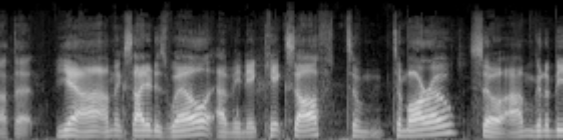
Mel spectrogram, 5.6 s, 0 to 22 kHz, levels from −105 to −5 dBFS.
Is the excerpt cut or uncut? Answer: uncut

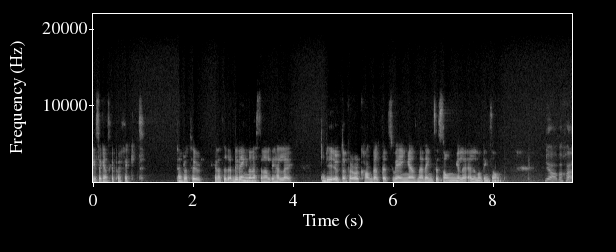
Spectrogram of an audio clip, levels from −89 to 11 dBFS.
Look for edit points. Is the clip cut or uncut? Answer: uncut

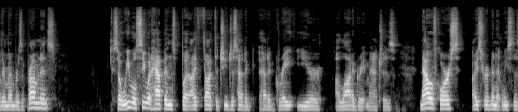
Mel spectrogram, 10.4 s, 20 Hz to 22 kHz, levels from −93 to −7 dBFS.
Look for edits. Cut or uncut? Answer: cut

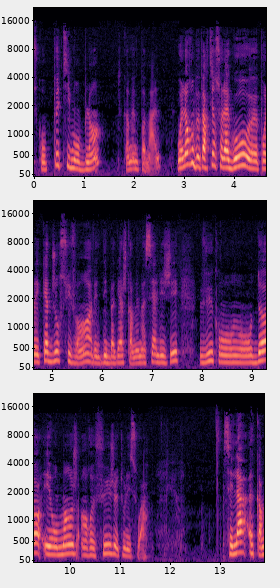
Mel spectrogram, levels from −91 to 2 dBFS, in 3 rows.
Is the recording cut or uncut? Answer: cut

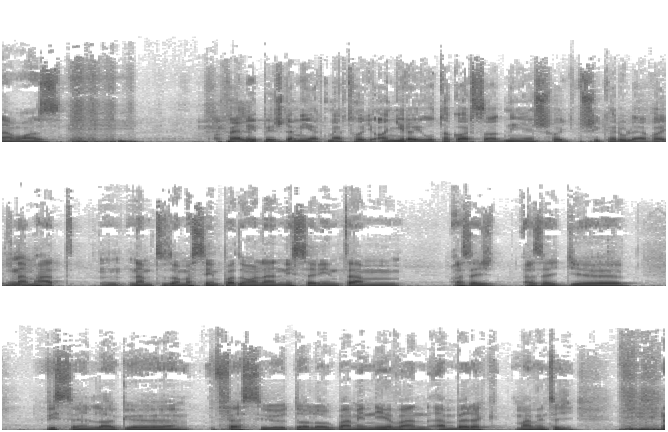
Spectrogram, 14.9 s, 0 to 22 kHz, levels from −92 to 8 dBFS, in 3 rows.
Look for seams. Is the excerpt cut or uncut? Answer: uncut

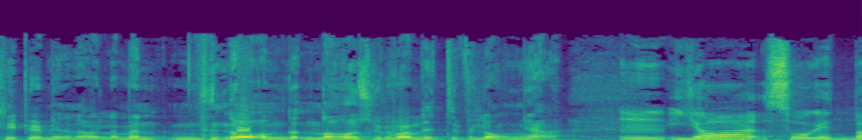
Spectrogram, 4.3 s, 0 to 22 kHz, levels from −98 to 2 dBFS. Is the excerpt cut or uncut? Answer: cut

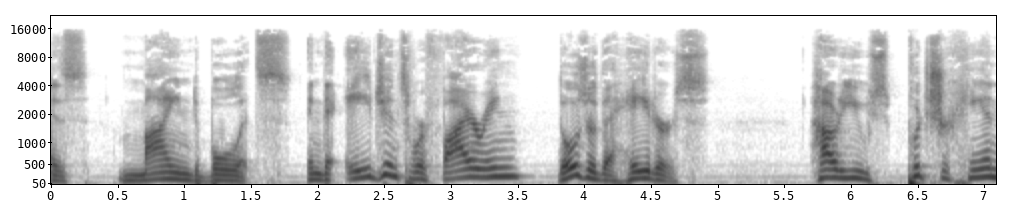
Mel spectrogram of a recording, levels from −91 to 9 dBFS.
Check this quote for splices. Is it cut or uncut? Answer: cut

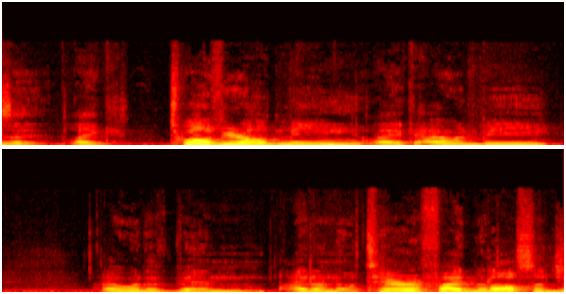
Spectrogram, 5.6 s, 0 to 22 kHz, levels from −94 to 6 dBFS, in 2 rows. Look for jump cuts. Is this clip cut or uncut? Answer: uncut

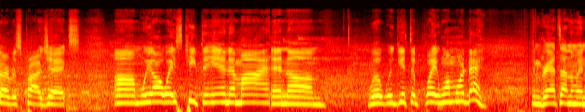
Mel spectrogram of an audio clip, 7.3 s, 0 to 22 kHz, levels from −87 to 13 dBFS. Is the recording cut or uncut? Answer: cut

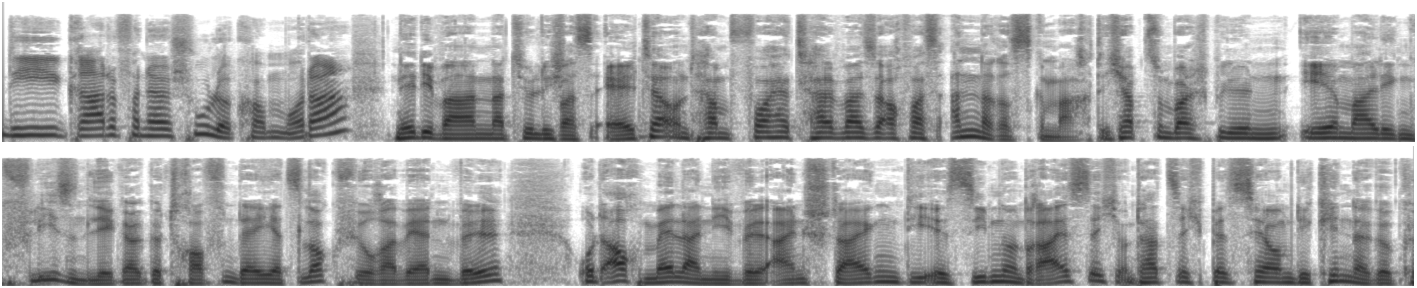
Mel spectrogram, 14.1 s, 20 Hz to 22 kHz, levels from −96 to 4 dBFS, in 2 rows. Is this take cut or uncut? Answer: cut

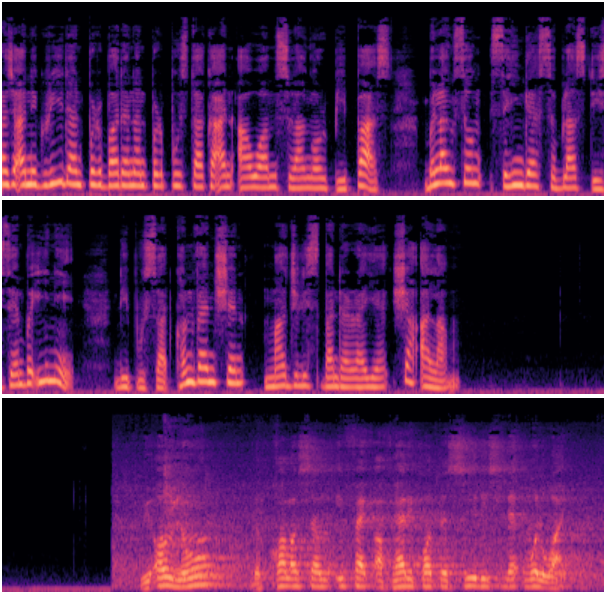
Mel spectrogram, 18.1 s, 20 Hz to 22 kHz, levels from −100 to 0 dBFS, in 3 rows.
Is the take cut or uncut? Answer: uncut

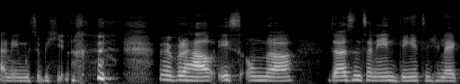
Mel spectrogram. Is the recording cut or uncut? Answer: cut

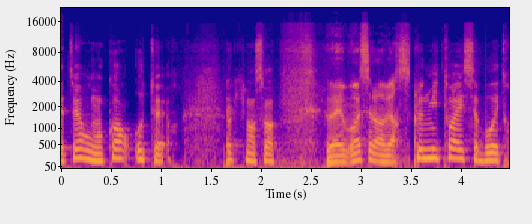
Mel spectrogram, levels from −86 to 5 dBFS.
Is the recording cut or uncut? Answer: cut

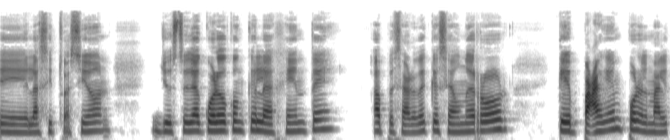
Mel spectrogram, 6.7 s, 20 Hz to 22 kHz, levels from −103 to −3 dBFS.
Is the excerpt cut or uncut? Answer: uncut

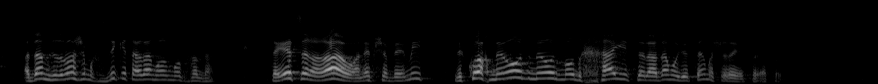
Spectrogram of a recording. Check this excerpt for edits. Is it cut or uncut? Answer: cut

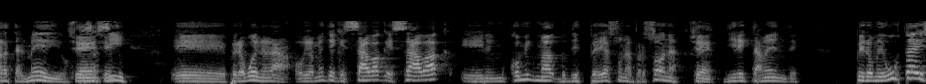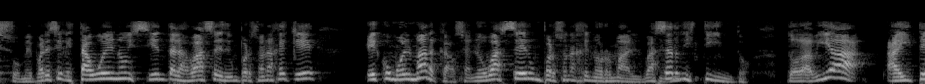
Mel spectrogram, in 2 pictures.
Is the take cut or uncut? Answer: cut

